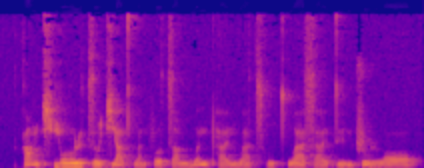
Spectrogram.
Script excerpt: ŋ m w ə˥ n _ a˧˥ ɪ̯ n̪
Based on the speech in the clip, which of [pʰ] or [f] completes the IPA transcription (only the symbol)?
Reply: pʰ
